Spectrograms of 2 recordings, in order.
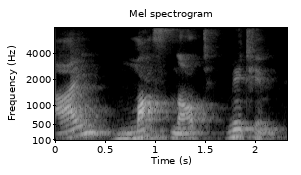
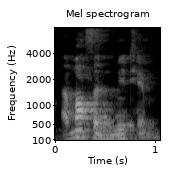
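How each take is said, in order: First: Must not is said as two full words. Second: Must not is contracted into one word. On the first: "তাহলে আপনি বলতে পারেন" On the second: "ব্রিটিশরা এভাবে বলে"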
